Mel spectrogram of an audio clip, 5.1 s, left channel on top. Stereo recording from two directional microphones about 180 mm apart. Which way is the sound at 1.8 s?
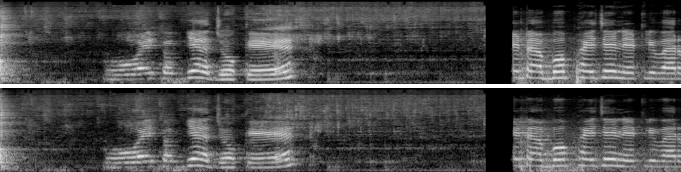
45° left (ahead or behind).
